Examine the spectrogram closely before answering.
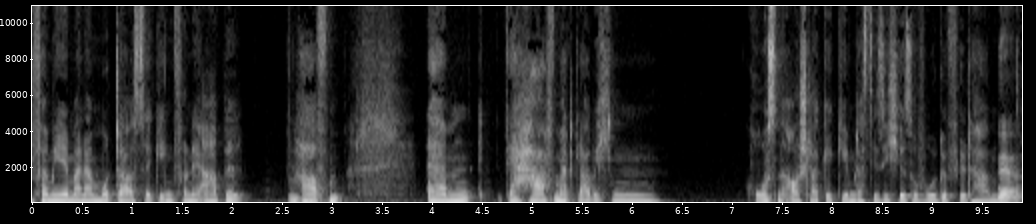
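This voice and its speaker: The recording is very clean, with a silent background, and a woman speaks at a moderate pace with long, frequent pauses. Her voice is somewhat breathy and fairly low in pitch, with fairly even intonation. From Hamburg, Germany. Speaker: restaurant owner. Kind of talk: interview. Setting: empty restaurant.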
